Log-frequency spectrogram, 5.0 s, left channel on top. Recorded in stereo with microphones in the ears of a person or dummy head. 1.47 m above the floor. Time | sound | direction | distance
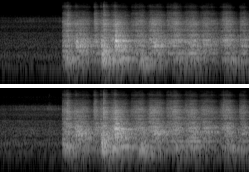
1.2 | sawing | 60° right (ahead or behind) | 1.3 m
